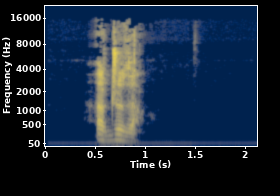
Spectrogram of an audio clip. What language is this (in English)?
Kabyle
